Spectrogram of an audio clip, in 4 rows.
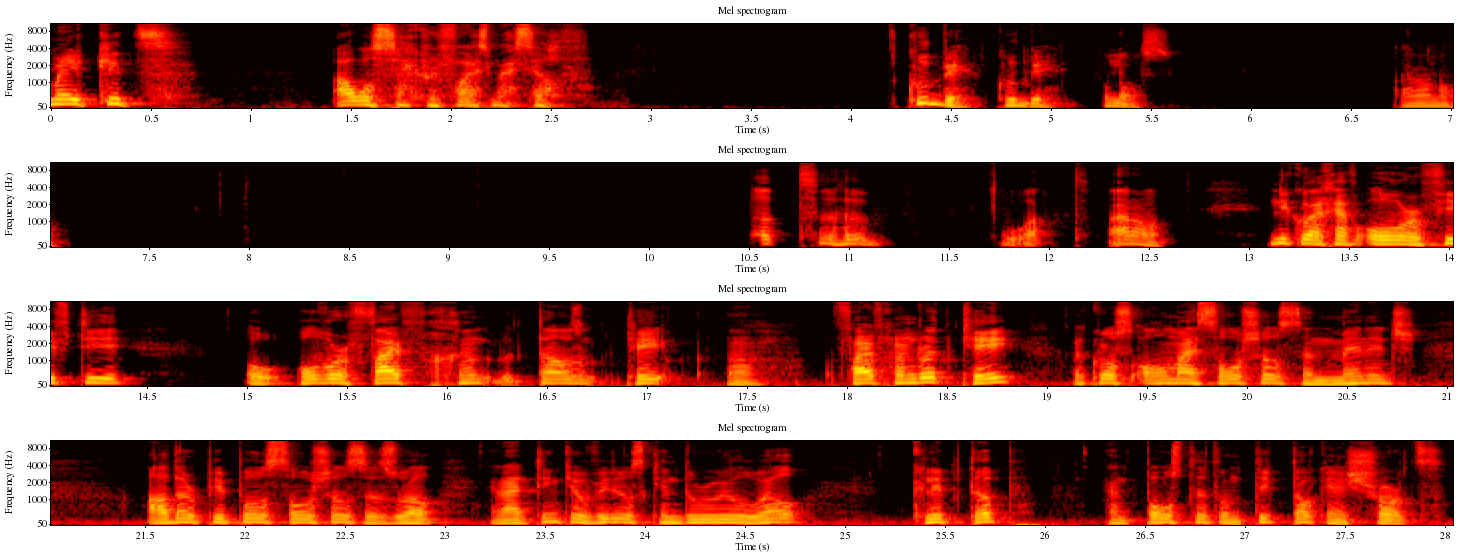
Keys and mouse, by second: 4.5 1, 14.4-27.4 ctrl+alt+drag, 27.4-28.0 alt+right drag.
